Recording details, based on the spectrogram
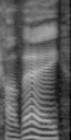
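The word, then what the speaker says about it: קָוֶה: But, unlike the first account, a second Hebrew word pronounced kaveh, Strong's number 6961, also meaning line or circumference,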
